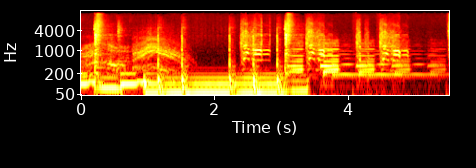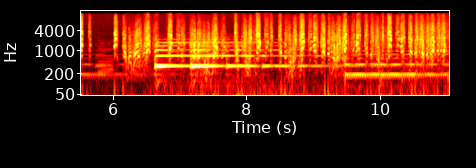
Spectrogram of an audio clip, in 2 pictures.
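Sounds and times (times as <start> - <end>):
drums: 0.0 - 3.6
bass line: 0.0 - 4.0
hip-hop instrumental: 0.0 - 11.0
turntable scratching: 0.0 - 11.0.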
